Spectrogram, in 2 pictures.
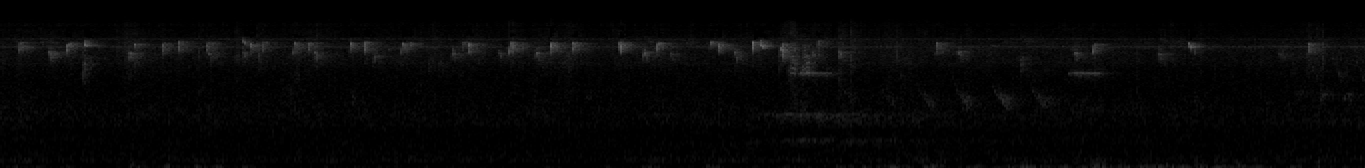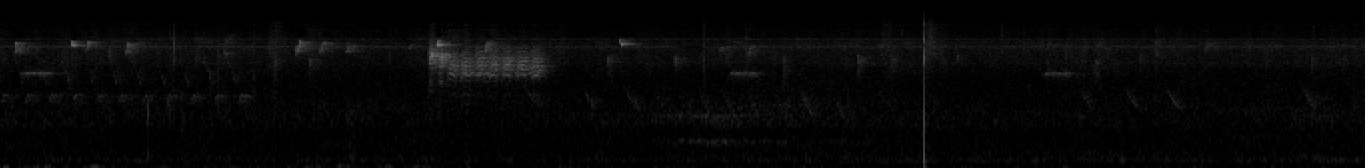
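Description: Faint chirping of several small birds, many short high notes, with a buzzy call about eighteen seconds in. A single sharp click comes a few seconds later.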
